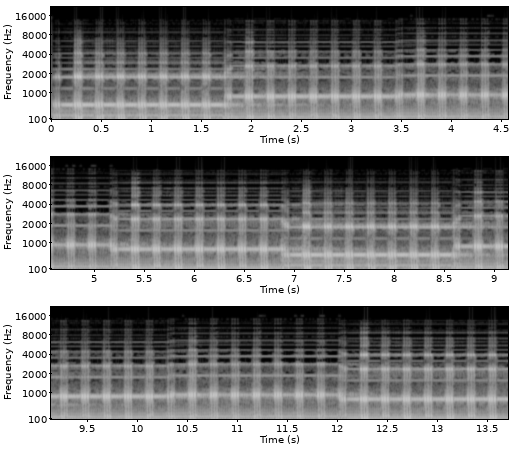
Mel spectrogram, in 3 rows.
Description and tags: wobble doble2
Dub, Dubstep, wobble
